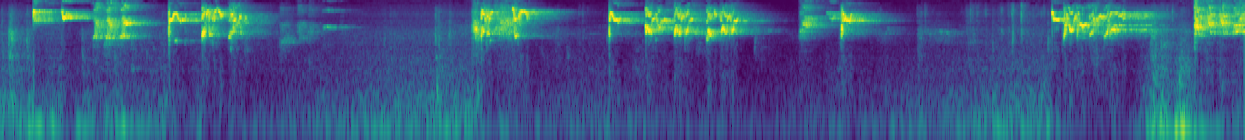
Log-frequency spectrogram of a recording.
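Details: Lovebird chirping and singing: repeated short bursts of shrill, buzzy twitters, each about half a second long, spaced by brief silences.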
